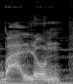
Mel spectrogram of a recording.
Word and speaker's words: balón: Su fuerza de voz en es en lon, porque yo digo balón. Si la llevara en va, entonces yo diría balón, pero no es así. Suena muy raro, ¿no? Evidentemente esa no es la pronunciación correcta, certificando que la palabra lleva la fuerza de voz en la sílaba lon, es decir, en la última sílaba.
